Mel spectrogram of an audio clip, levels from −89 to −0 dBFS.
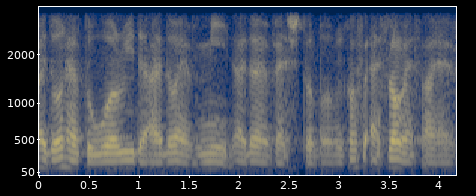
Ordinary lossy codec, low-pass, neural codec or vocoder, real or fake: none; 3.6 kHz; none; real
